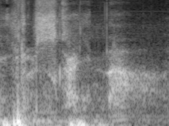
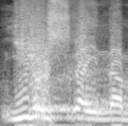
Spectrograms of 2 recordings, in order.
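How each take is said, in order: First: It is said in a quiet whisper. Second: It is said loudly in a full voice. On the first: The complaint is muttered secretly. "속삭이고 소곤소곤소곤 하는 거" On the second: The complaint is made openly. "막 큰 소리로"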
